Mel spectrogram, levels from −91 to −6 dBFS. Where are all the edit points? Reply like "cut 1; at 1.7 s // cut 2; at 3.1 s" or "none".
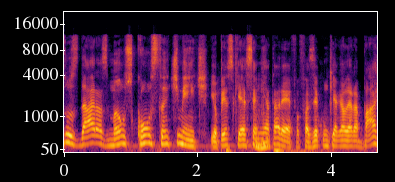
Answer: none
